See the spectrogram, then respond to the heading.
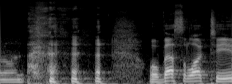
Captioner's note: chuckling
